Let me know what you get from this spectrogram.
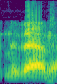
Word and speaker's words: Nevada: More importantly, do you pronounce it Nevada or Nevada? – Well, people in Nevada pronounce it Nevada. I've learned that lesson the hard way.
